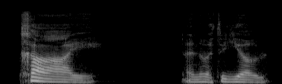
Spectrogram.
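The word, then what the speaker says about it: חי: Let's look at the word chai. We have a patak underneath the hay, so it has an A sound. Chai. And with the Yod, chai.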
